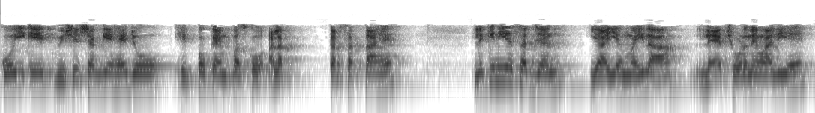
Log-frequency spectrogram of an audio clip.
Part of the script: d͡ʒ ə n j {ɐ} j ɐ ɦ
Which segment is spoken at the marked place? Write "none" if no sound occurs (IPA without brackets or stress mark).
a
